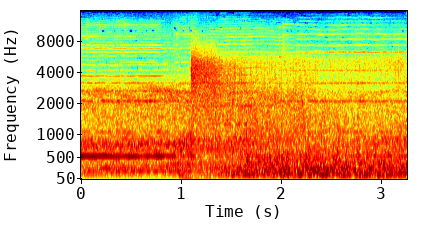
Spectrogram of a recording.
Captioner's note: thunder rumbles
